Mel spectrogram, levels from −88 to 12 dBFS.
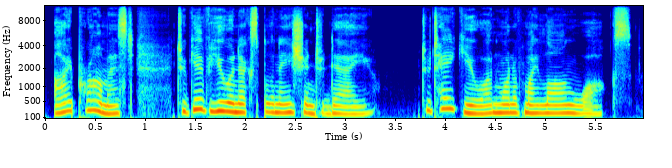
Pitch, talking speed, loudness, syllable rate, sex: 205 Hz, 170 wpm, -16 LUFS, 5.0 syllables/s, female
